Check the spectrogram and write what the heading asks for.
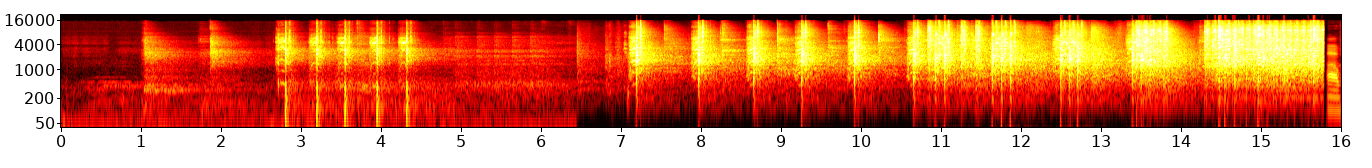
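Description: Airsoft guns firing in a concrete indoor hall: single shots about three a second, then from about seven seconds in a dense stretch of rapid firing and hits ringing in the hall, with players' voices among them.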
